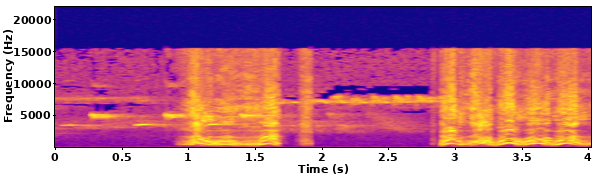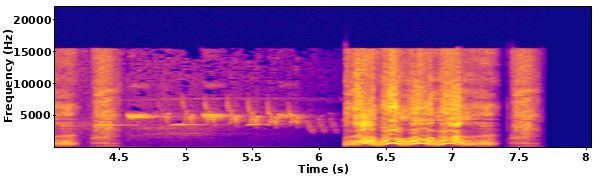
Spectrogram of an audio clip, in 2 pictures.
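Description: Belgian Malinois vocalizing in three loud bursts of about a second each, high and rapidly wavering in pitch, a mix of barking and whining from a dog worked up during bite work on a padded suit.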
